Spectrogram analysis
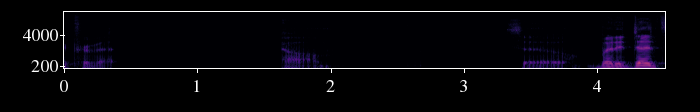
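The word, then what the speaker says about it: Привет: To help recognition pick up, start by slowing down the pronunciation, focusing on this distinct sound, emphasize the V sound, and roll the R in the middle of the word.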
